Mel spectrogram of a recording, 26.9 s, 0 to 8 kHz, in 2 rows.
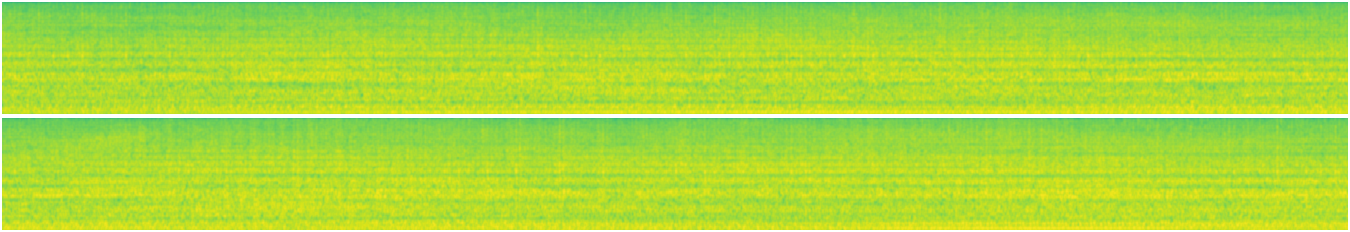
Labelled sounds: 13.7	13.9	vessel noise, 2.9 to 3.1 kHz

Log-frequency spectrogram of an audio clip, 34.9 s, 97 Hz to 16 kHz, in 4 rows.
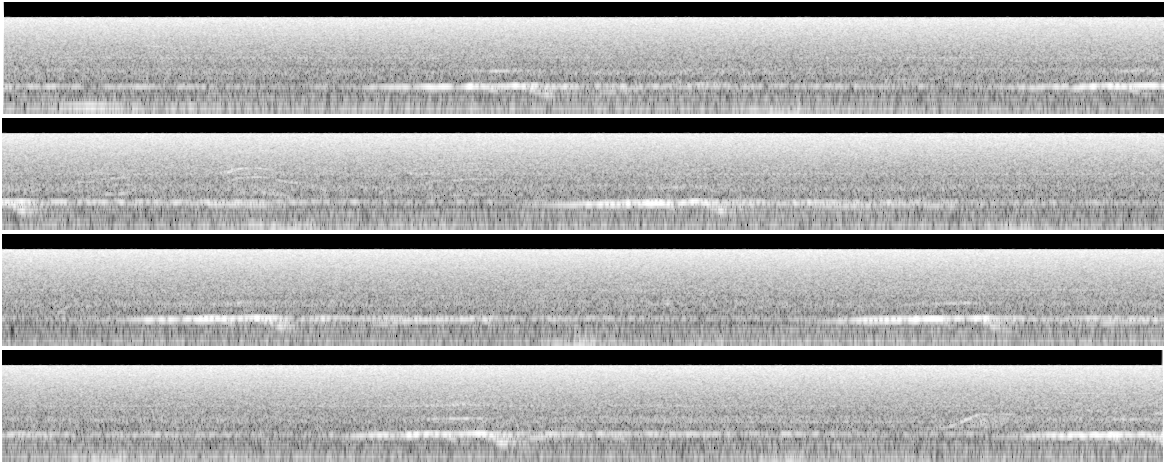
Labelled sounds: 10.3	10.6	humpback whale, 1.3 to 1.7 kHz
12.1	12.4	humpback whale, 0.90 to 1.0 kHz

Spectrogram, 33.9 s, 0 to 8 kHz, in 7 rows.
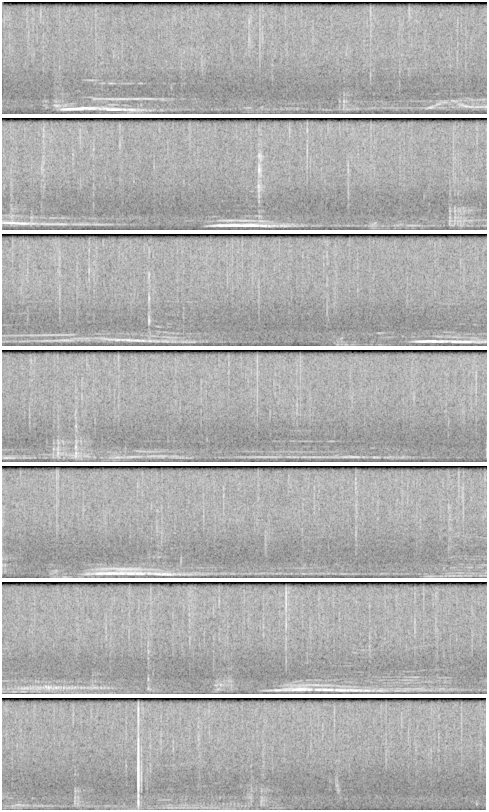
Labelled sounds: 0.8	1.6	humpback whale, 0.97 to 2.2 kHz
4.3	5.0	humpback whale, 0.78 to 1.2 kHz
9.6	11.5	humpback whale, 0.78 to 1.1 kHz
15.8	16.2	humpback whale, 0.78 to 0.88 kHz
27.1	27.5	humpback whale, 0.81 to 1.1 kHz
27.9	28.7	humpback whale, 1.2 to 1.8 kHz

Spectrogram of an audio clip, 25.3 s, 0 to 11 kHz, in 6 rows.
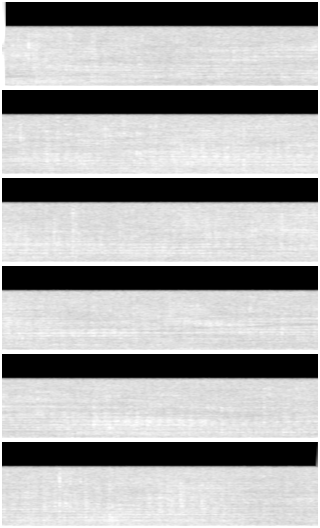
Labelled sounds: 16.2	16.8	vessel noise, 2.9 to 3.2 kHz

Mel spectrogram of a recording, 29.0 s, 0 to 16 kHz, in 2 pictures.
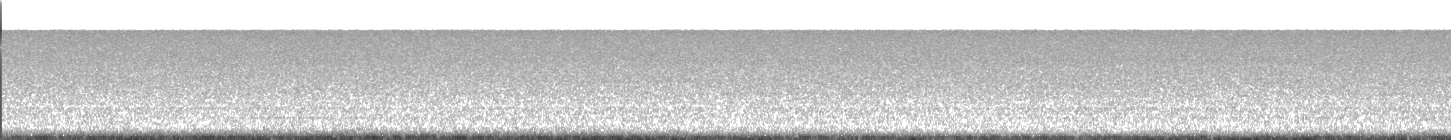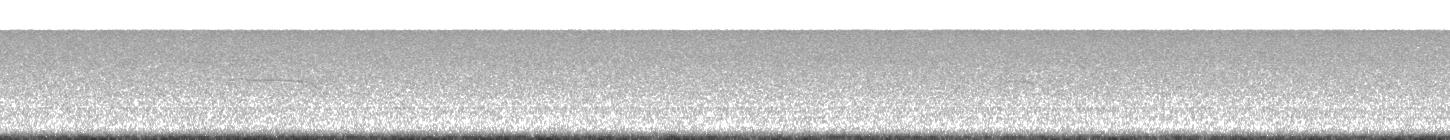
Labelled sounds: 17.4	17.6	killer whale, Bigg's (transient), 1.9 to 2.0 kHz

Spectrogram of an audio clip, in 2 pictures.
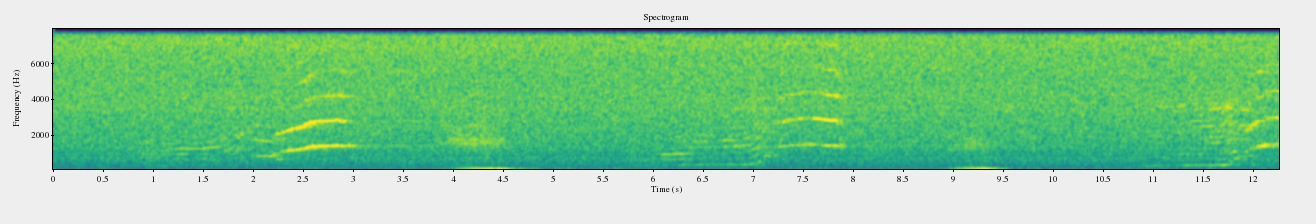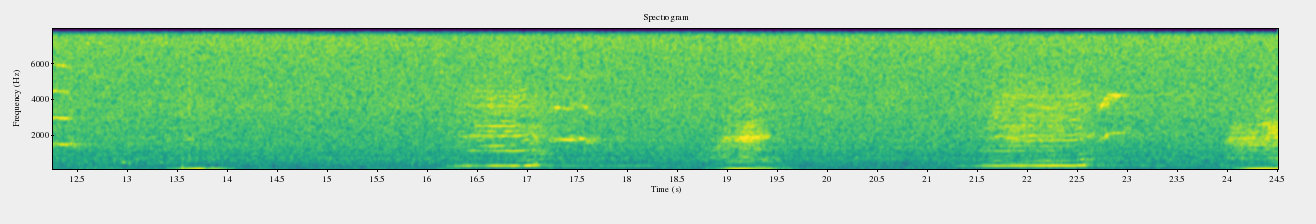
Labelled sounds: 1.2	3.1	humpback whale, 0.80 to 4.3 kHz
6.1	6.4	humpback whale, 0.86 to 1.0 kHz
7.2	7.9	humpback whale, 1.2 to 4.5 kHz
11.8	12.5	humpback whale, 1.2 to 4.5 kHz
16.3	17.6	humpback whale, 1.1 to 3.7 kHz
18.9	19.5	humpback whale, 1.6 to 2.1 kHz
21.6	23.0	humpback whale, 1.1 to 4.4 kHz
24.0	24.3	humpback whale, 1.6 to 1.9 kHz

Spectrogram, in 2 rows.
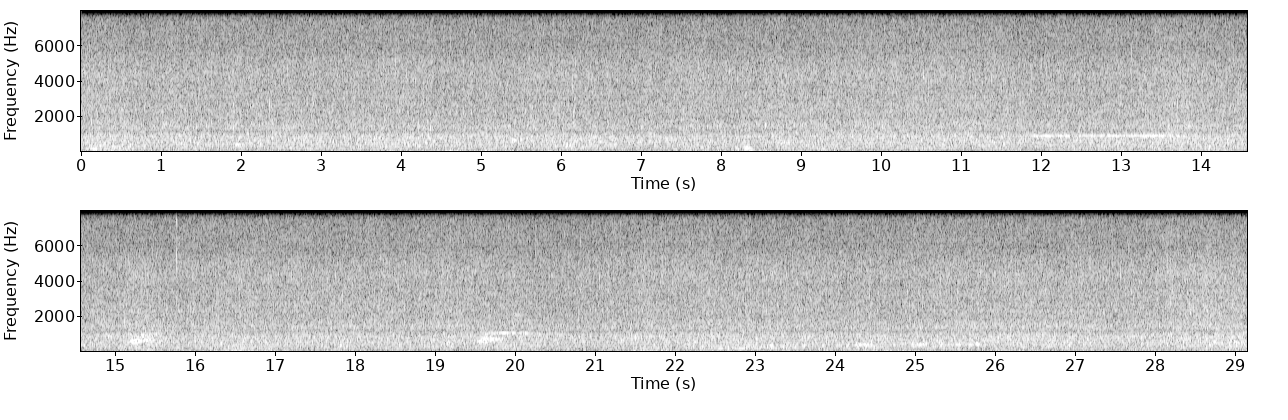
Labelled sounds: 11.9	12.3	humpback whale, 0.84 to 0.97 kHz
19.6	20.0	humpback whale, 0.91 to 1.1 kHz

